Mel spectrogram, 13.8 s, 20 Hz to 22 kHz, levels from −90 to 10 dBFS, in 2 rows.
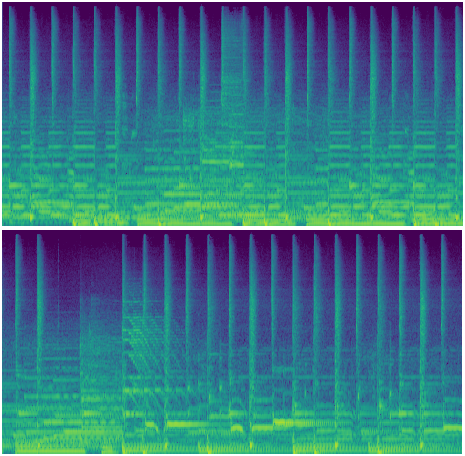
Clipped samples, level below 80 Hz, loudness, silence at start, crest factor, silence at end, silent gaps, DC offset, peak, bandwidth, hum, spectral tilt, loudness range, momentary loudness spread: under 0.1%; -16 dBFS; -10 LUFS; 0 s; 10 dB; 0 s; none; under 0.1%; 0 dBFS; over 20 kHz; none; -6 dB/octave; 1 LU; 4 LU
